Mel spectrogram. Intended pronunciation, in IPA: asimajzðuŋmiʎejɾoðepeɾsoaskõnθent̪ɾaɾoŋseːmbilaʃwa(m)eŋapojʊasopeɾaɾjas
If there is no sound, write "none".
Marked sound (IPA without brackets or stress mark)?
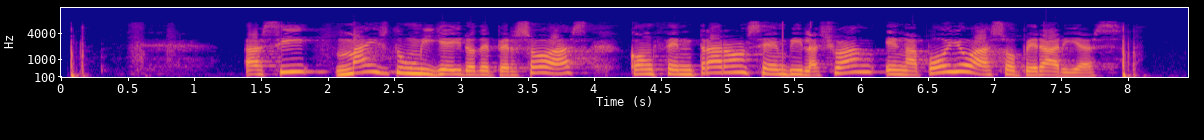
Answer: ŋ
